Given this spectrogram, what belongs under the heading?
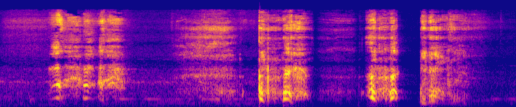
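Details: A girl coughing: several short, forceful coughs in separate bursts with quiet breaths between, in a small room.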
